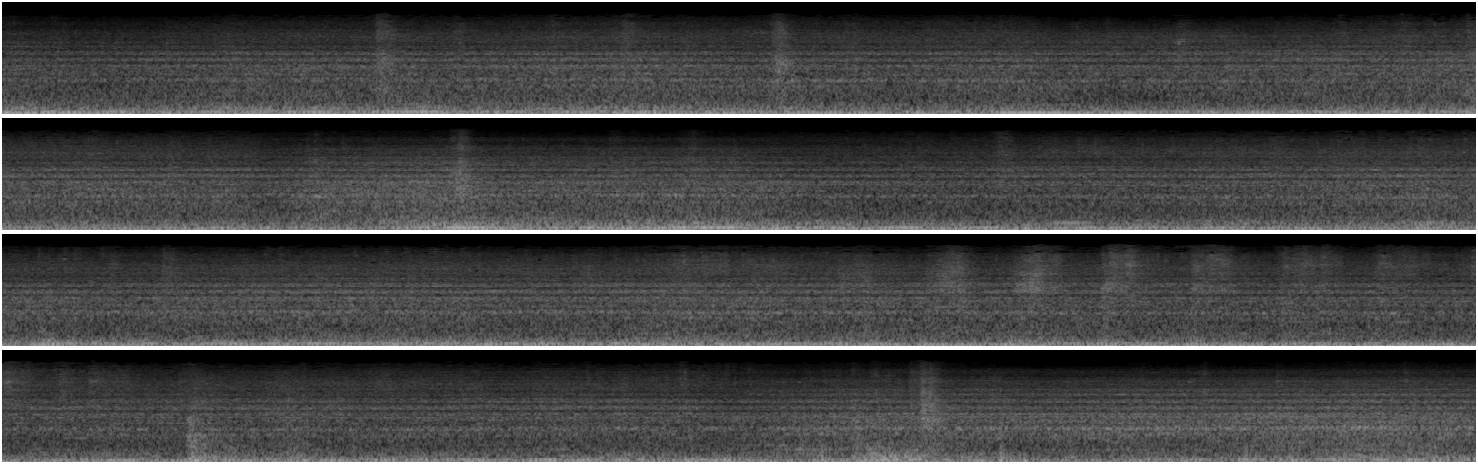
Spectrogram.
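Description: Freight train of open-top coal wagons rolling past: a steady rumble of steel wheels on the rails with occasional sharp clicks, and a quick run of clicks about twenty seconds in.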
